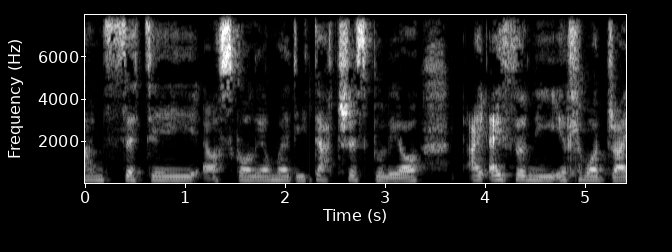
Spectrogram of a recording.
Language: Welsh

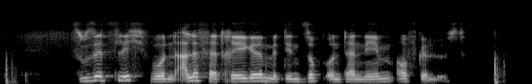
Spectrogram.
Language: German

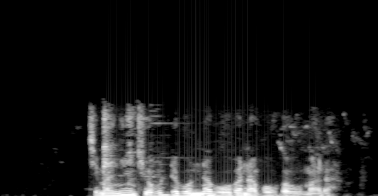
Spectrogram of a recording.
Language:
Ganda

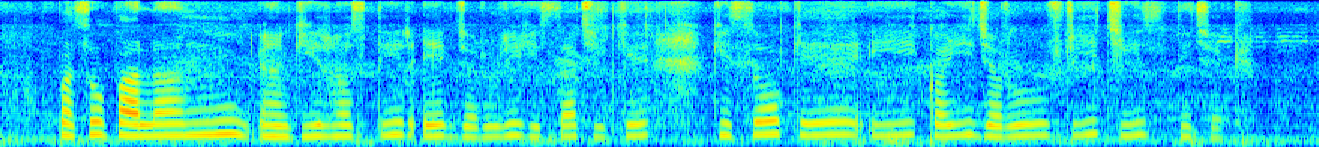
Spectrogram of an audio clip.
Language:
Magahi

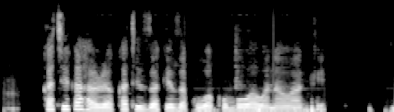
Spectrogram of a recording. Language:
Swahili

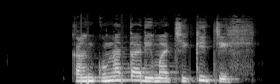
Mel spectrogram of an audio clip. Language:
Ayacucho Quechua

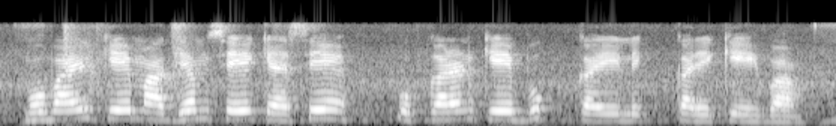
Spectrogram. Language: Bhojpuri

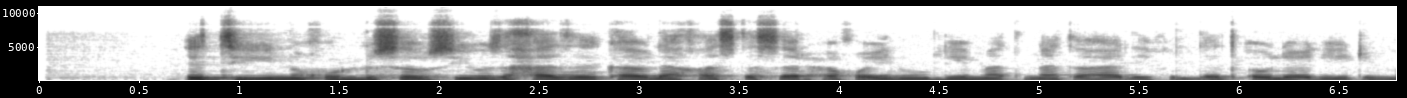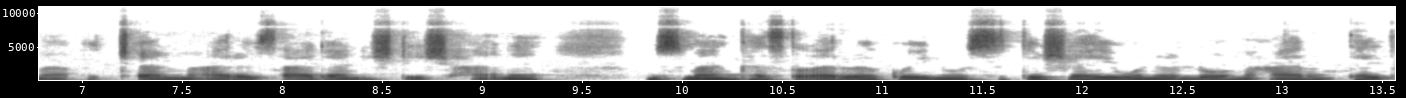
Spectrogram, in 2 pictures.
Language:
Tigrinya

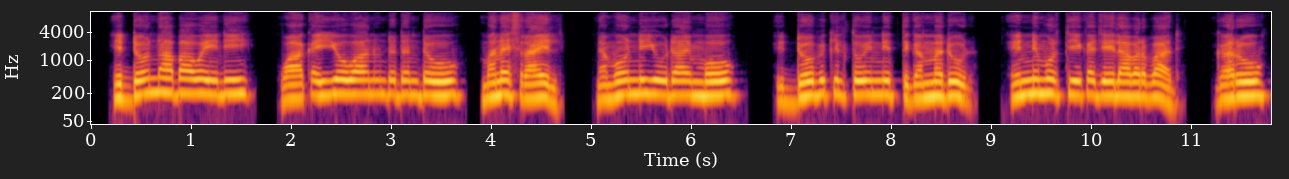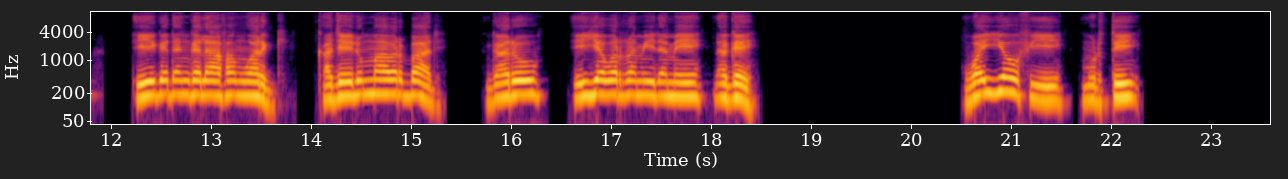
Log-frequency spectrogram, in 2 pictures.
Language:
Oromo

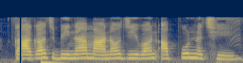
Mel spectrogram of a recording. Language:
Maithili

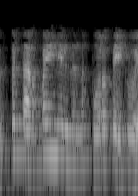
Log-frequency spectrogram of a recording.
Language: Malayalam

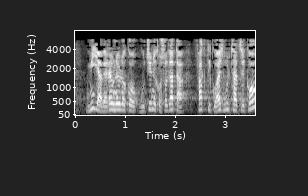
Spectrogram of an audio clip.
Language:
Basque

